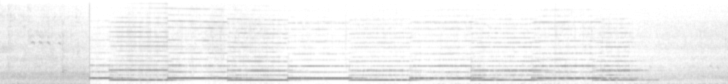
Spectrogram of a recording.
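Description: Police vehicle's European two-tone siren, alternating a high and a low note, each held just under a second. It cuts in suddenly just over a second in and fades near the end.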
